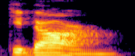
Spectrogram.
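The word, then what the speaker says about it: Geddarm: It's I'm saying Gdam and I'm saying it wrong. It's Gdarm.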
